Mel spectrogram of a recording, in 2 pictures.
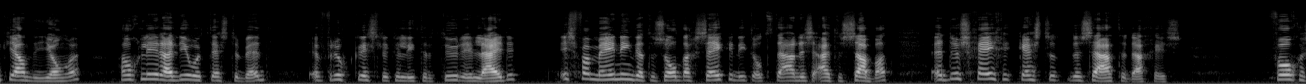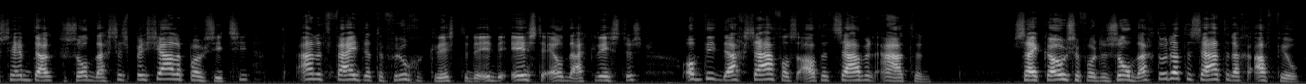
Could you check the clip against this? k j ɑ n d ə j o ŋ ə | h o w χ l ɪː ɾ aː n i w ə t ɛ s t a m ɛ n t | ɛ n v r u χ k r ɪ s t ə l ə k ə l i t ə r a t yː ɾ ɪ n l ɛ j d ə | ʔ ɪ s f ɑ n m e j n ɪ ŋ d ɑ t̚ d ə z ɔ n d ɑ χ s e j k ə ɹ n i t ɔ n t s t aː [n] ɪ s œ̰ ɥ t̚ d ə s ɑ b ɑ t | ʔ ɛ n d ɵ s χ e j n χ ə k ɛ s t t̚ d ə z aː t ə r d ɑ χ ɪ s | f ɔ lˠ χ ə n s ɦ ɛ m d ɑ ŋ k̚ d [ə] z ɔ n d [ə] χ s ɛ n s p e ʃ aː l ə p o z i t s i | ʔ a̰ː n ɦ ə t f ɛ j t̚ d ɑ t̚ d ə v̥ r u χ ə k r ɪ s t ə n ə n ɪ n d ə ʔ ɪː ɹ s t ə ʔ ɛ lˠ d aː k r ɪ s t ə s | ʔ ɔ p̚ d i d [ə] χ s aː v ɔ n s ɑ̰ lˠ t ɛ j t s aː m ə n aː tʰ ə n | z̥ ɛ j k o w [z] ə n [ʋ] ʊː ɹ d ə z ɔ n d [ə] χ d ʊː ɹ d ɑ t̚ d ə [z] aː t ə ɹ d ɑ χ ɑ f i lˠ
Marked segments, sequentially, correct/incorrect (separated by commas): correct, correct, incorrect, incorrect, correct, incorrect, incorrect, correct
